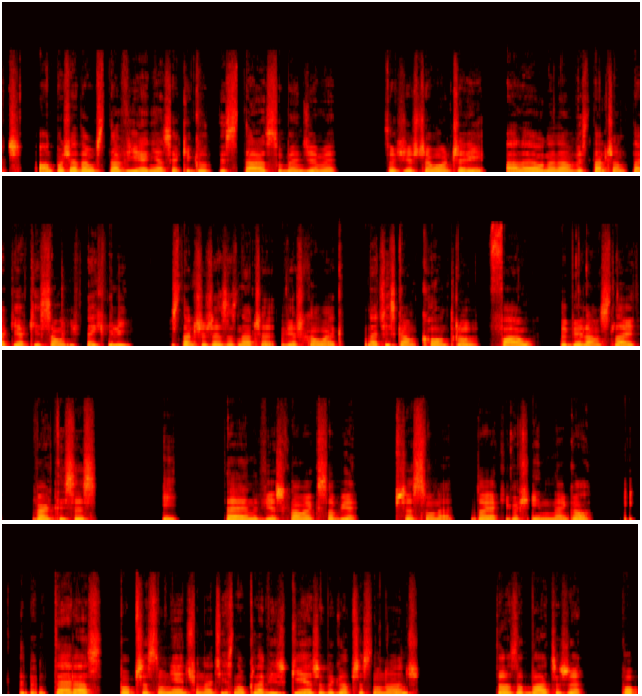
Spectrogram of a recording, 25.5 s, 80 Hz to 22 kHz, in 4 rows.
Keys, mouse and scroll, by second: 0.1 click, 7.9 click, 8.9 shift+middle click, 11.1 ctrl+v, 22.5 g.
